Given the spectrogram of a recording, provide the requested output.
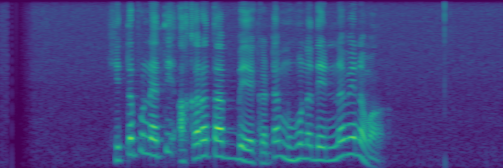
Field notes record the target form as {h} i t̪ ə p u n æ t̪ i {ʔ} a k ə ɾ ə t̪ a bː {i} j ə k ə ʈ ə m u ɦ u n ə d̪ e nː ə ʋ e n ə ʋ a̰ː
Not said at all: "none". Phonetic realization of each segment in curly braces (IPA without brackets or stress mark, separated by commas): h, ʔ, e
